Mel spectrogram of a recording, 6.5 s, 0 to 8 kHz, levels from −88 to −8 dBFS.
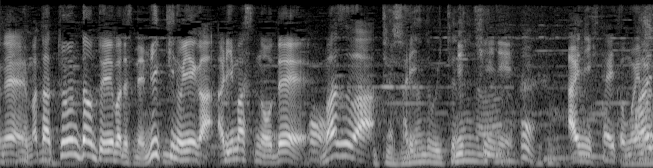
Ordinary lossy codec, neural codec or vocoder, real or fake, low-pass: none; none; real; 7.2 kHz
